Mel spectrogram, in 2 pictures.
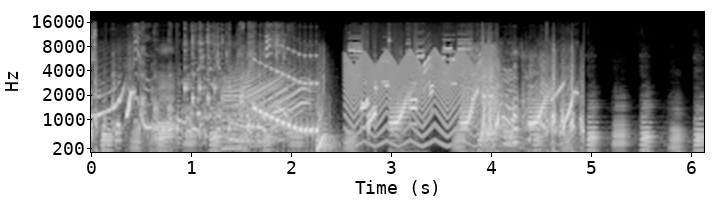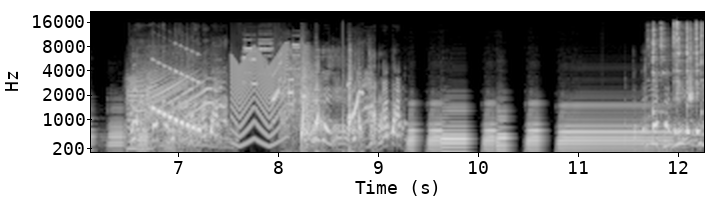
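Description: Cartoon machine sound effects, played twice over: a falling glide, a fast wobbling electronic warble, then a run of quick choppy beeps. A steady buzz comes near the end.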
